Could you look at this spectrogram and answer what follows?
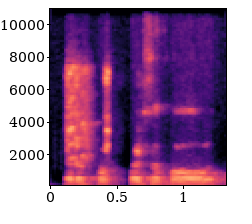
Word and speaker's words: first of all: First of all, please remember, first of, you don't, the T is silent, so you link the S with the O and the F with the A.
